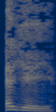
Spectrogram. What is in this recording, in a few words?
"ayez", French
